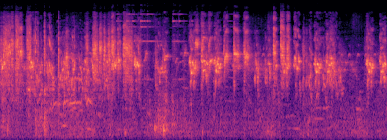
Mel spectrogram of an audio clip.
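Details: Grown-up baby budgerigars from last season settling into a new aviary, first days after release; busy overlapping chirps, warbles and harsh squawks from many birds, steady and loud across the whole stretch.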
